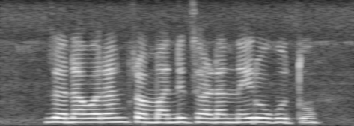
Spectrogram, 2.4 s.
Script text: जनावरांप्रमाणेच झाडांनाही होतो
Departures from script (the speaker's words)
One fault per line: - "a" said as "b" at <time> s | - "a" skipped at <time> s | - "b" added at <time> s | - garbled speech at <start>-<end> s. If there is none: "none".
- "रोग" added at 1.7 s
